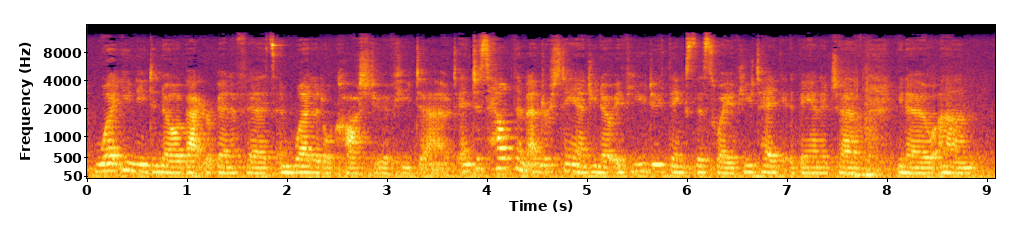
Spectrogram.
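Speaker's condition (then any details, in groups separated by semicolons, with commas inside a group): No condition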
